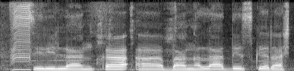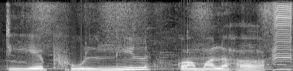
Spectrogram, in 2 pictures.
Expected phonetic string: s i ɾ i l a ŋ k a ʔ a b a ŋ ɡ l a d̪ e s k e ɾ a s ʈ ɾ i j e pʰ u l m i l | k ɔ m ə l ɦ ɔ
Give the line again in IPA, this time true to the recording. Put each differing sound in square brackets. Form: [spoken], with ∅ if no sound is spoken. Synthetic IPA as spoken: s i ɾ i l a ŋ k a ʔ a b a ŋ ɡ l a d̪ e s k e ɾ a s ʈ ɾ i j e pʰ u l [n] i l | k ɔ m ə l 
